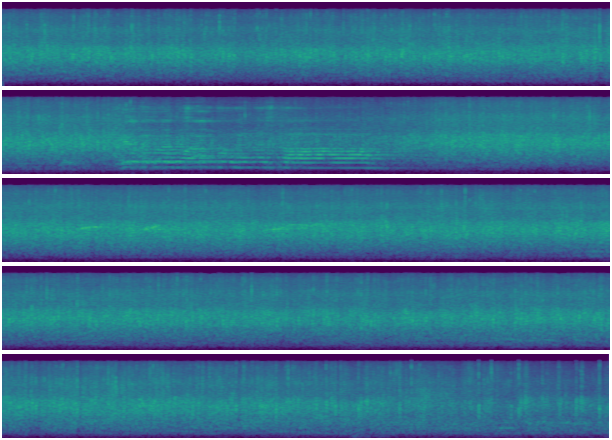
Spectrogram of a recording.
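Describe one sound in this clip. An audience applauds steadily in a large hall.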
